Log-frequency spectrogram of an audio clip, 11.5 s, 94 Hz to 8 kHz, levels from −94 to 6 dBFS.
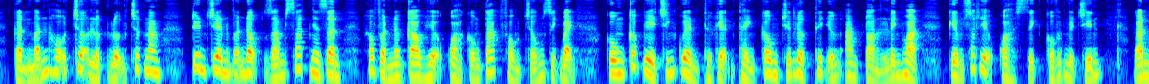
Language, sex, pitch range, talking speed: Vietnamese, male, 130-185 Hz, 270 wpm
